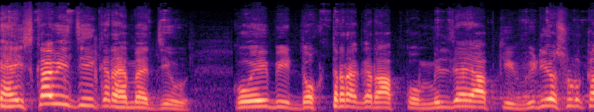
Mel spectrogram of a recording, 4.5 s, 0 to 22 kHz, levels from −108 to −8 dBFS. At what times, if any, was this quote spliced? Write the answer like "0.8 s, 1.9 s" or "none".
1.7 s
